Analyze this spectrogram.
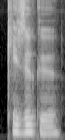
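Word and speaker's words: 気付く: so, mind, attach, in other words, to notice, Kizuku, and it's pronounced as Zu because of the 10-10 rule when attaching things.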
